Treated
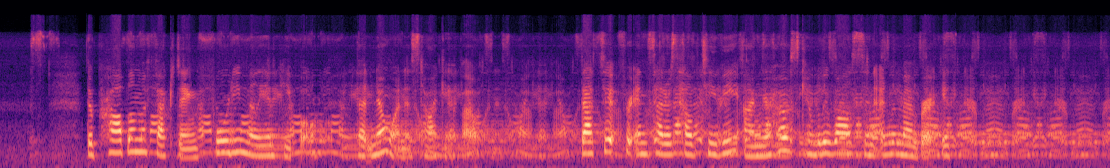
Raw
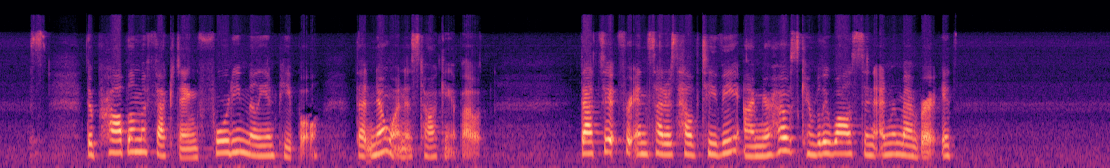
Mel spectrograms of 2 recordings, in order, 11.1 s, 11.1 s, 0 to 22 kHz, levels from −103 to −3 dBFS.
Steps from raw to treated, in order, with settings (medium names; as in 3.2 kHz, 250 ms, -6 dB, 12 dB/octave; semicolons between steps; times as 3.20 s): backward echo that repeats 452 ms, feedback 81%, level -12.5 dB; trim +1.5 dB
